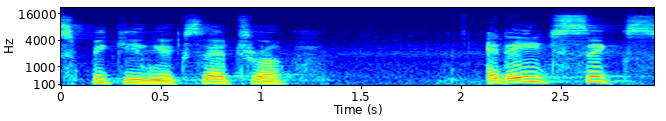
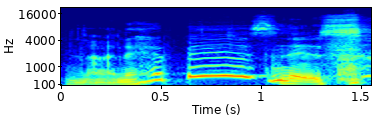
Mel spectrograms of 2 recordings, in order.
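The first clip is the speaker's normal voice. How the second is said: high, laughing aside; laughing at her own cheeky answer; 9 semitones higher than usual. Real, not acted. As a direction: chuckle it out. Laughing aside after retort.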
